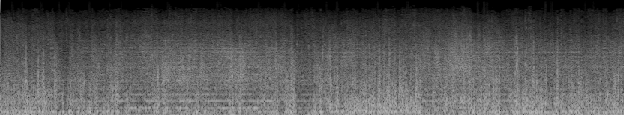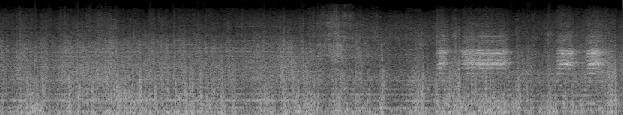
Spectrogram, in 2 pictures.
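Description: Wind rushing over the microphone with the engine and road noise of a moving vehicle, steady and loud. A few short high tones come in briefly near the end.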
